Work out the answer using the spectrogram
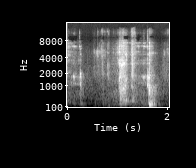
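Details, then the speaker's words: SU HD8 carburettor from a Jaguar XJ6, being rebuilt: after tightening the jet and lifting the piston, a few light taps then one clean metallic click as the piston drops and seats; jet centred properly, normal piston drop click. "You're going to hear that click. So that's centered properly."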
